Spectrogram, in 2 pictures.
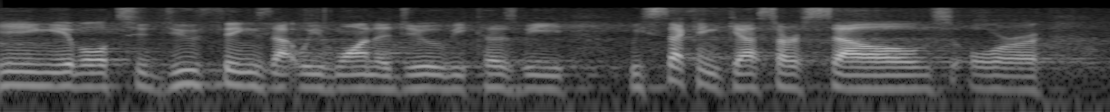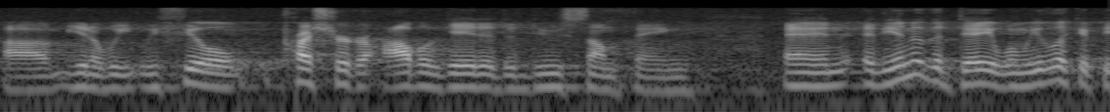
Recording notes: Recently spoke at the NAVC VMX 2023 conference where he discussed with the audience. You will get a snippet of the actual presentation.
